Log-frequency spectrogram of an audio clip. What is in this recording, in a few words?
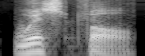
"wistful", American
